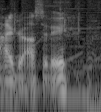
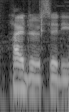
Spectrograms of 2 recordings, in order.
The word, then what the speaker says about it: Hydro City: Some people say hydro city. I called it Hydroity, but it also technically doesn't make sense cuz it does spell out Hydro City apparently. Apparently Hydro City is the proper way to say it.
